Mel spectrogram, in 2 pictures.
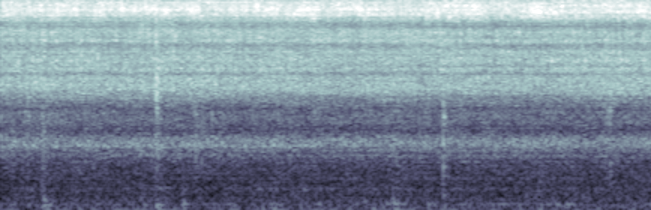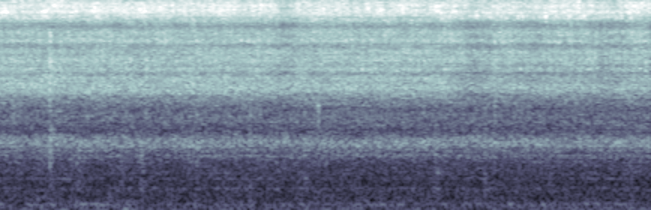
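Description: Thick soap suds fizzing with a steady crackle of popping bubbles as soapy sponges are squeezed and pressed into them, with a few faint clicks.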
